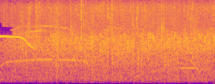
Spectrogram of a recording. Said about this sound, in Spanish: Un aplauso inmenso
